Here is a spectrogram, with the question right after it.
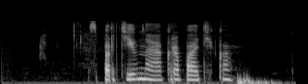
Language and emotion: Russian, neutral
